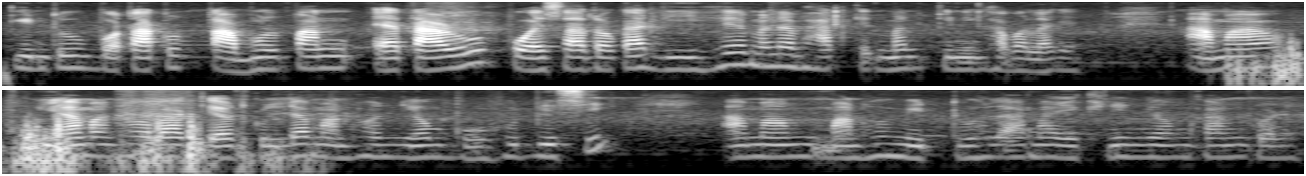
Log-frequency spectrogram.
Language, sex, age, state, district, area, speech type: Assamese, female, 60+, Assam, Lakhimpur, rural, spontaneous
